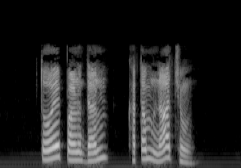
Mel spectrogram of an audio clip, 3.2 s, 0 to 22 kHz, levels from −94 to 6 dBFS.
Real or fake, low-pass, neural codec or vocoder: real; 7.2 kHz; none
